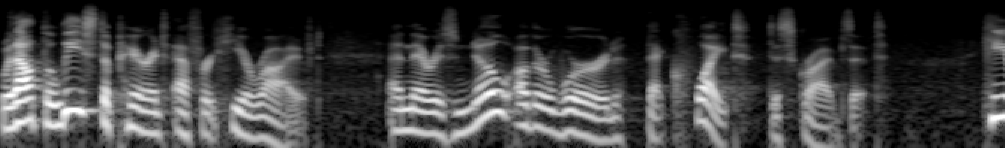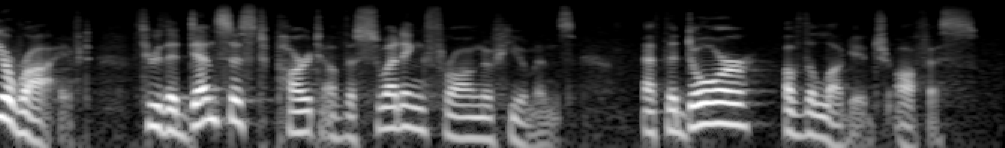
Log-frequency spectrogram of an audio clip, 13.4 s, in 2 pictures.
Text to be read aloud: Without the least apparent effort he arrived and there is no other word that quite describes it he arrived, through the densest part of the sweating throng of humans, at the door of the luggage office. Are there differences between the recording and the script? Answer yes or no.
no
